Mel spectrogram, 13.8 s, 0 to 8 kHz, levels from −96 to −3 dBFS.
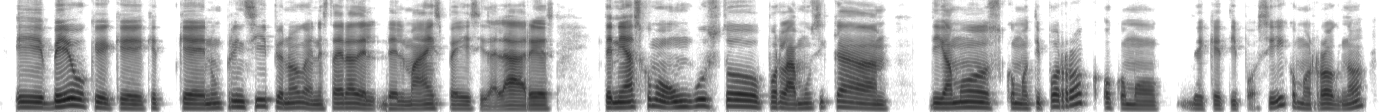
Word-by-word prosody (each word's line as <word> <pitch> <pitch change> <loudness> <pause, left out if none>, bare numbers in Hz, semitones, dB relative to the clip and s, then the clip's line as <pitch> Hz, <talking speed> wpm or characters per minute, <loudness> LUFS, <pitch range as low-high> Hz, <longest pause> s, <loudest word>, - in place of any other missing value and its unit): eh, 140 0 +2
veo 170 +5 +5
que 130 -7 0
que 110 -3 0
que 120 -1 -8
que 120 -2 +3
en 115 - 0
un 125 +1 -3
principio, 155 0 -1
¿no? 130 +1 0
En 110 -2 -2
esta 110 +3 -3
era 125 0 +3
del 105 -4 +1
del 100 -1 -3
MySpace 105 -1 -2
y - - -7
del 90 - -4
Ares, 100 +1 +2 0.5
tenías 135 +2 +4
como 165 -7 +2
un 150 +2 +2
gusto 165 -3 +1
por 140 -1 -1
la 115 -3 +4
música, 125 -3 0 0.4
digamos, 130 +1 +2
¿como 120 -3 -4
tipo 160 +6 -2
rock 215 +9 -2
o 130 -1 -4
como 100 -4 -4
de 105 -2 -9
qué 105 - -4
tipo?, 105 - -12
sí, 160 +11 -3
como 125 - -5
rock, 115 -2 -1
¿no? 145 - -3
125 Hz, 170 wpm, -24 LUFS, 110-145 Hz, 0.5 s, veo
